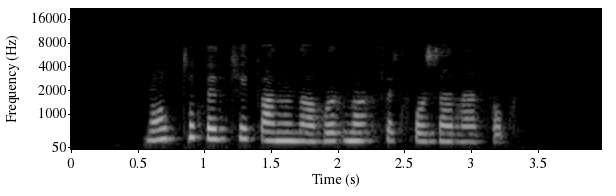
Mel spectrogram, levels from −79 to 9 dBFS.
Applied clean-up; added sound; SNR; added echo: neural mask model DeepFilterNet 3.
